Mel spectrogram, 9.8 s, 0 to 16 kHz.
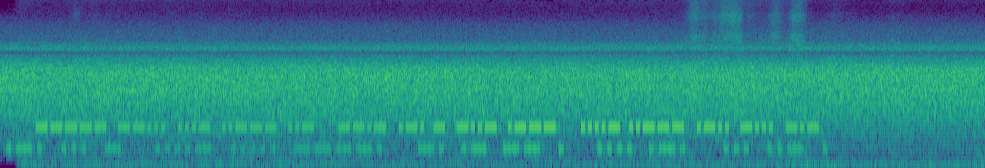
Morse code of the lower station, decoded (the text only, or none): RST 459 NAME HR SUE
